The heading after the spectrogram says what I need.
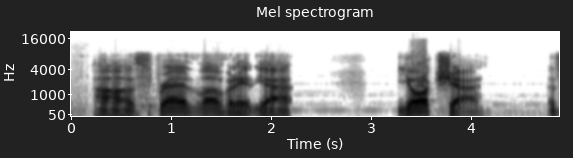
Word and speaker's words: Yorkshire: Yorkshire. That's how it's pronounced.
